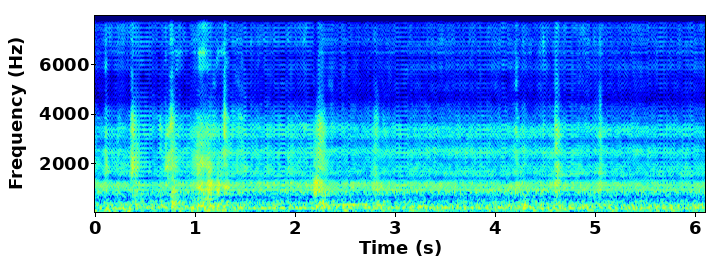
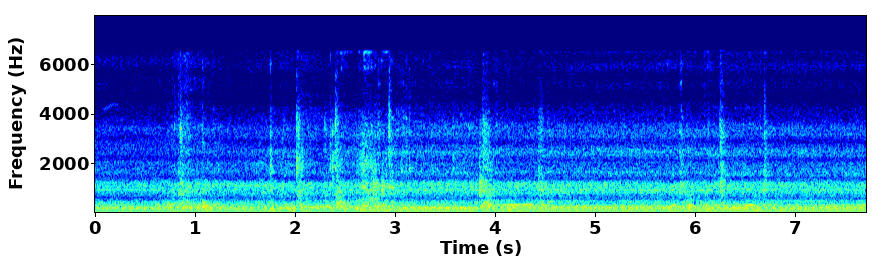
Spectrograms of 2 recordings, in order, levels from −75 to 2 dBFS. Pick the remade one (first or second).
first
